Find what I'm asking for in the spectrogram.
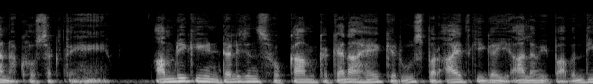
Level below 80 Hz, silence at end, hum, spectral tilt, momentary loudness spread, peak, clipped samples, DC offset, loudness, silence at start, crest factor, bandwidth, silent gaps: -48 dBFS; 0 s; none; -6 dB/octave; 8 LU; -4 dBFS; under 0.1%; under 0.1%; -24 LUFS; 0 s; 20 dB; 11.5 kHz; none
